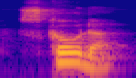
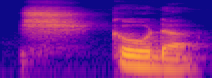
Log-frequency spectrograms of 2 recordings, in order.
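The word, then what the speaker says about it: Škoda: written in red as skoda it's not skoda the german pronunciation is shkoda right so it's an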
